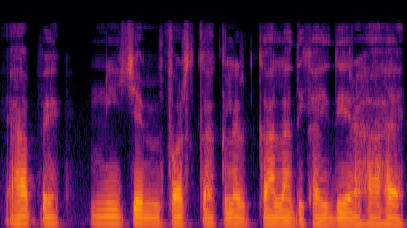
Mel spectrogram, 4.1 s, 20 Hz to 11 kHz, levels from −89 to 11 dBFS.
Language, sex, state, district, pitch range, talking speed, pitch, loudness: Hindi, male, Jharkhand, Garhwa, 95-100 Hz, 175 wpm, 95 Hz, -19 LUFS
